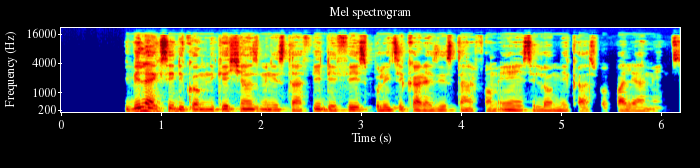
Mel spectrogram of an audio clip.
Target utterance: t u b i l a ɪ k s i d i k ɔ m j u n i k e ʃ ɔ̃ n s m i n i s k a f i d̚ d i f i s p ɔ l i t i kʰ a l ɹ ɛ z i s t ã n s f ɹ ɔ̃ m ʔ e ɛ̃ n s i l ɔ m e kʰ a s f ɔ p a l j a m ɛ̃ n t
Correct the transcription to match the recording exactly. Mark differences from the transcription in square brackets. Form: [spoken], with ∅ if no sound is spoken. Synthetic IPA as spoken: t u b i l a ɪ k s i d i k ɔ m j u n i k e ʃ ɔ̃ n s m i n i s [t] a f i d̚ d [e] f [e] s p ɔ l i t i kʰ a l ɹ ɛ z i s t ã n s f ɹ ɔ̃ m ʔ e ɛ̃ n s i l ɔ m e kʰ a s f ɔ p a l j a m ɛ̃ n t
